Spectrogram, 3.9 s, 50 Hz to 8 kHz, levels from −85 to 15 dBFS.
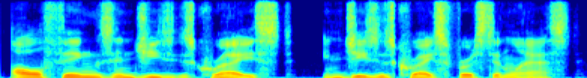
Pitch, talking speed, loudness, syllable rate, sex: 95 Hz, 155 wpm, -17 LUFS, 3.7 syllables/s, male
